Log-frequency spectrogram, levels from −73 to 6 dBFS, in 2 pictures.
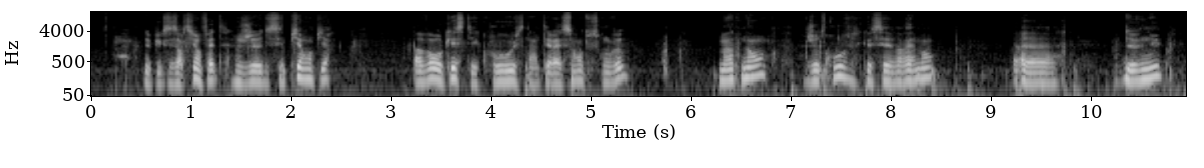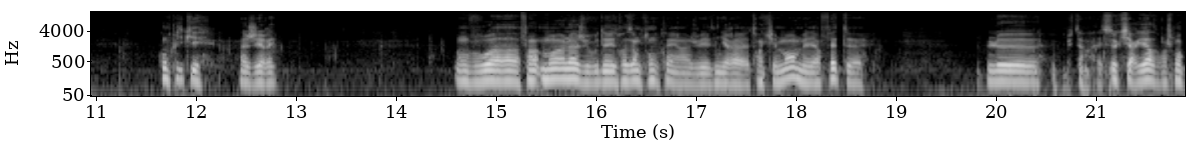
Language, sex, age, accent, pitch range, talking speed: French, male, 20-39, French, 100-140 Hz, 170 wpm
